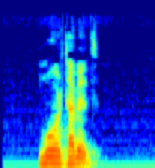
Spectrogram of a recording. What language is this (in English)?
Persian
